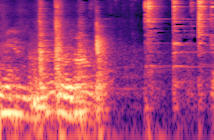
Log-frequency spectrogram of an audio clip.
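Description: Metal serving tongs clinking on a steel serving platter of grilled meat: two sharp clinks with a brief ringing in the second half, after a few spoken words.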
